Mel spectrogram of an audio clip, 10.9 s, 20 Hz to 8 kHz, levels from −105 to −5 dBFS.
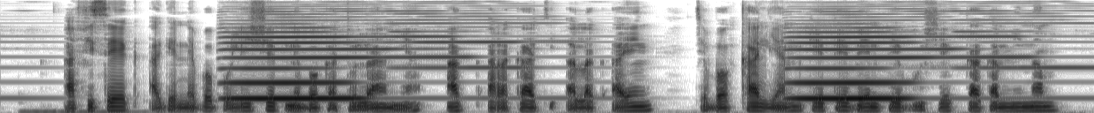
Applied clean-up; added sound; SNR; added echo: classical method log-MMSE.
